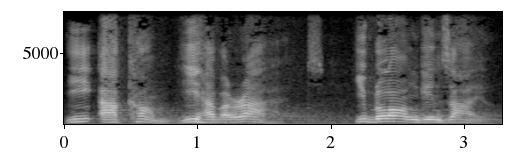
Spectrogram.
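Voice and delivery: ordinary talk

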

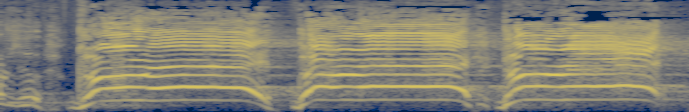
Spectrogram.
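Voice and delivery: high, loud, drawn-out cries of glory; shouting. Shown as a demonstration. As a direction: burst into repeated slow shouts of praise. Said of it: "why are they shouting?".

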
